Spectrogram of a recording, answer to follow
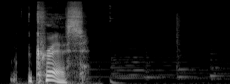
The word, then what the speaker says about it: Chrys: the sight of it Chris he really does have a nice smile the guy Shay his head at my name tag huh so it's pronounced like Chris but you spell it like chrysanthemum that's pretty sick oh that's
